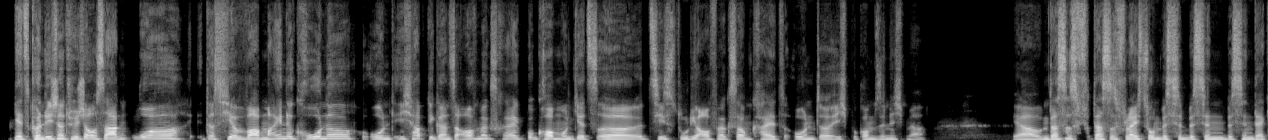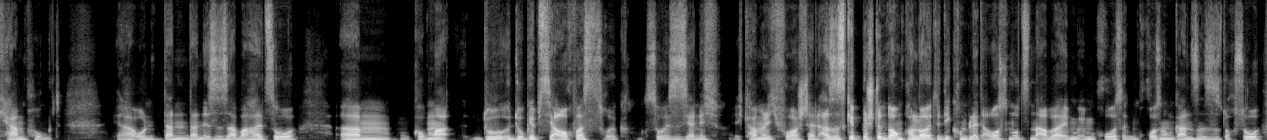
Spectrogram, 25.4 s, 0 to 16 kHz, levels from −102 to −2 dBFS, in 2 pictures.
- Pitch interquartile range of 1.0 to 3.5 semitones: No, average, 4.1 semitones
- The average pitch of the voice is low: No, medium, 145 Hz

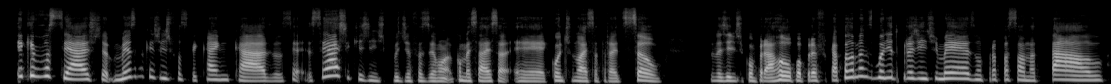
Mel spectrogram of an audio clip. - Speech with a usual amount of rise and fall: No, wide, 8.2 semitones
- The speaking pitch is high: Yes, high, 200 Hz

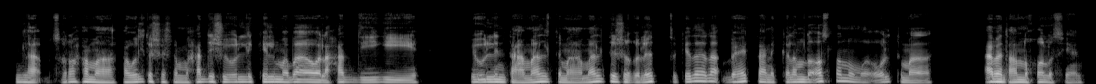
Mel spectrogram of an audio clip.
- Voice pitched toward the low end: Yes, low, 110 Hz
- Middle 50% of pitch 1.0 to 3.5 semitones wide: Yes, narrow, 2.5 semitones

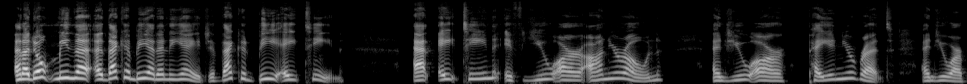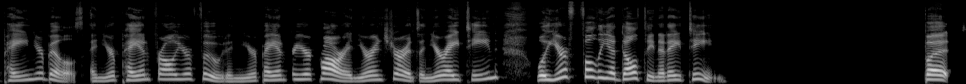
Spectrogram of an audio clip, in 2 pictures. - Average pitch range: Yes, average, 4.8 semitones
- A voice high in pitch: Yes, high, 220 Hz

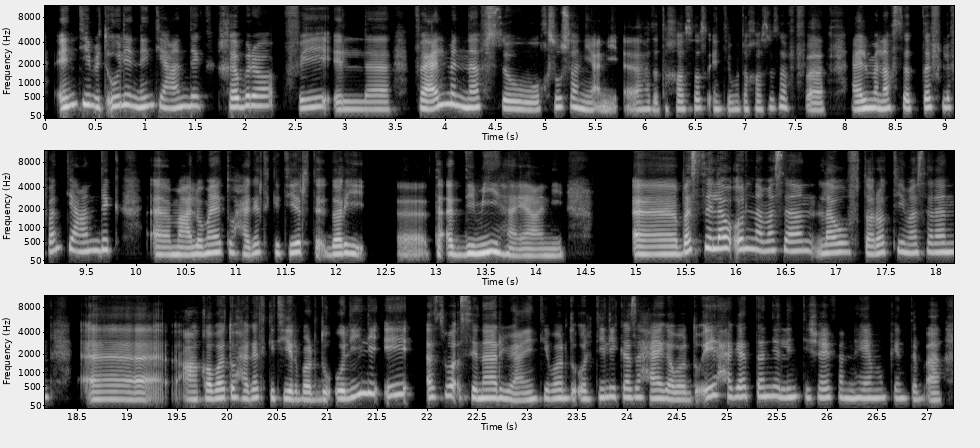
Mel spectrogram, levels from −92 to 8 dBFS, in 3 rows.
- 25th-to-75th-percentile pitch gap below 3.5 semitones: No, average, 4.1 semitones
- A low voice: No, high, 210 Hz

